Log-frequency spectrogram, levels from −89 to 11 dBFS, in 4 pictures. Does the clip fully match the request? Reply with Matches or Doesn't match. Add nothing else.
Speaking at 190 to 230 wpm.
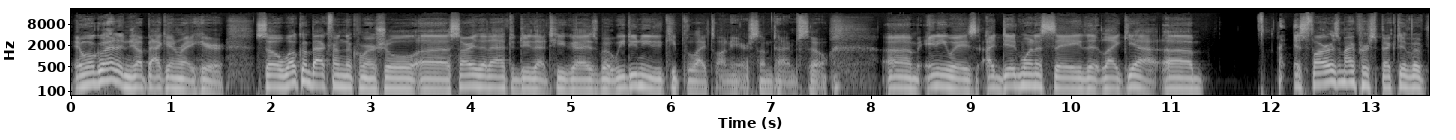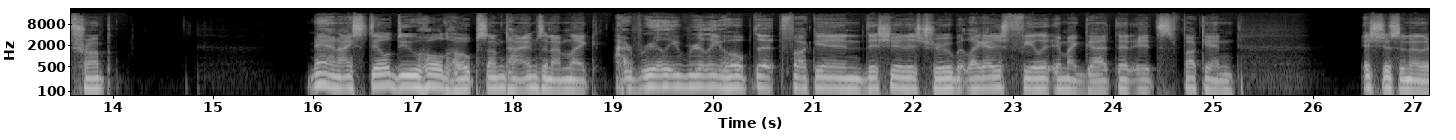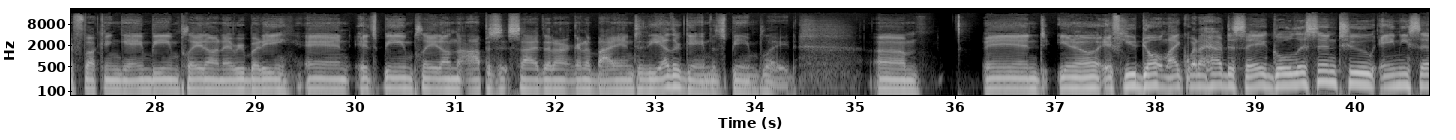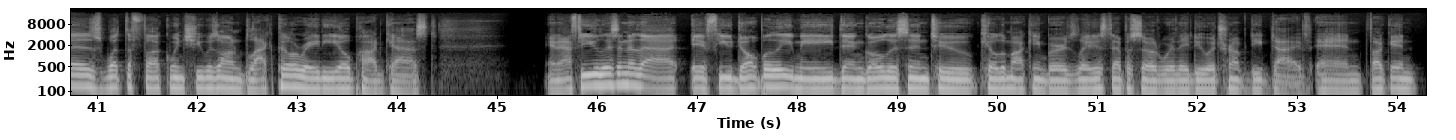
Matches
